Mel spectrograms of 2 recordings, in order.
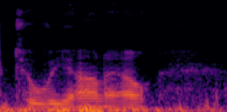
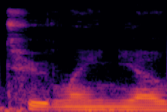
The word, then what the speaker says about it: Tulainyo: pronouncing it wrong before tuliano i think it's tulane yo lake which is right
